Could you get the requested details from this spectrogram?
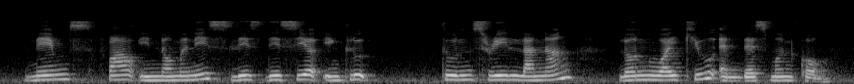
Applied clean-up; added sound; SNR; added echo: none; none; none; none.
